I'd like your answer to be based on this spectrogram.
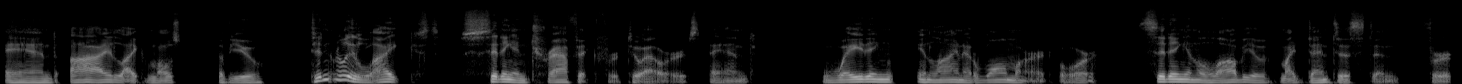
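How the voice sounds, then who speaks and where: A low-pitched man tells a long, rambling story on a podcast, stopping and restarting as he goes. His voice sounds close and dry, with no room around it. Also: lively intonation, no echo. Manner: rambling, halting anecdote with restarts. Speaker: podcast co-host. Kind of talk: casual storytelling chat.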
